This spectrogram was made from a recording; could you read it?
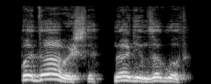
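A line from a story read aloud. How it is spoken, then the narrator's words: Laughing. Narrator (Russian): Засмеялся Крапчина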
